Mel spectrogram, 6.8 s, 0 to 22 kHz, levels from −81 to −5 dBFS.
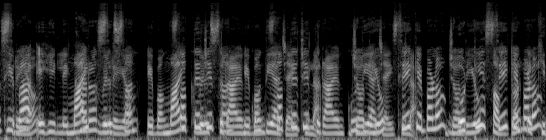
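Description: Right from the start and all the way through, the speech has a doubled audio track: a second full copy trails about a second behind at roughly the same level, dry and unaltered. That's likely a slower capture path or an edit stacking two out-of-step copies.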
